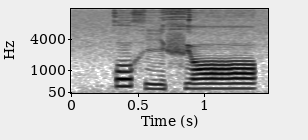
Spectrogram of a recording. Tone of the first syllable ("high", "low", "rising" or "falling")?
high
